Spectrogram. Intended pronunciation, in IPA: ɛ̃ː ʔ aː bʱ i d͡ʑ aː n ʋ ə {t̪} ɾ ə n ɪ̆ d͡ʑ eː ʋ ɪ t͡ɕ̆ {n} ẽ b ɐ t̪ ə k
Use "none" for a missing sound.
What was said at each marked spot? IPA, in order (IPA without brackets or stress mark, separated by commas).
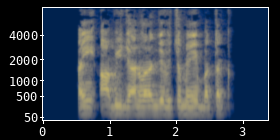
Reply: none, m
